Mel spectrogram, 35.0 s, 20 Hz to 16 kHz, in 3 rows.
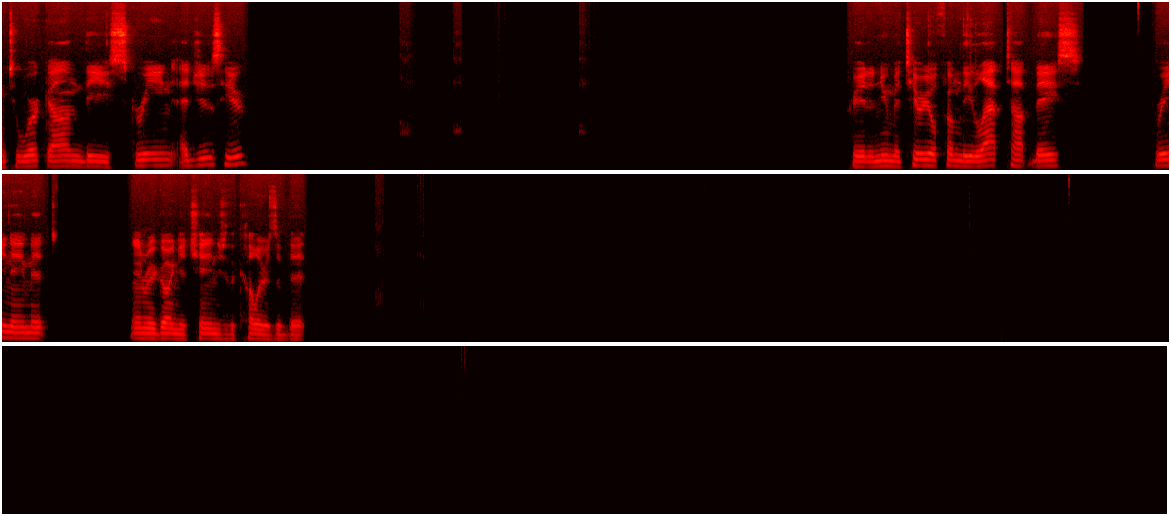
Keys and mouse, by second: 0.7 z, 0.9 z, 1.3-2.5 drag, 2.5-4.1 middle drag, 12.4 e, 15.6-17.4 drag, 19.9 KP_3, 21.3 middle click, 21.8 shift+z, 33.1 click.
